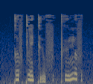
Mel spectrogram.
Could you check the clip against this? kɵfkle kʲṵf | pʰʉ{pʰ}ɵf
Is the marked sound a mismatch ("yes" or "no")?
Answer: yes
